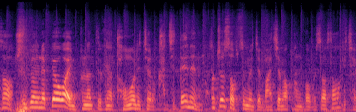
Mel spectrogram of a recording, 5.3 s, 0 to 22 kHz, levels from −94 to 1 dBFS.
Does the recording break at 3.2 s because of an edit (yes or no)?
yes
